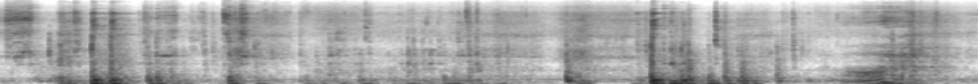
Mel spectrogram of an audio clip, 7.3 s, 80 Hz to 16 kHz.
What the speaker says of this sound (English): get a 1/2 inch tap, and we'll run a tap through it.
